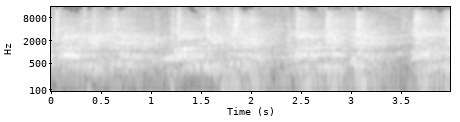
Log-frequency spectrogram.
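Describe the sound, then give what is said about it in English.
A large wrestling arena crowd roars and reacts in a steady, dense wash of noise as a wrestler does a moonsault from the second rope that knocks everybody off their feet, punctuated by several heavy thuds and slams, with shouting voices mixed into the din. “Knocks everybody off their feet. To the amusement of the crowd here.”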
